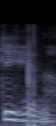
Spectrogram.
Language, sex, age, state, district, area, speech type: Kashmiri, female, 18-30, Jammu and Kashmir, Pulwama, rural, spontaneous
